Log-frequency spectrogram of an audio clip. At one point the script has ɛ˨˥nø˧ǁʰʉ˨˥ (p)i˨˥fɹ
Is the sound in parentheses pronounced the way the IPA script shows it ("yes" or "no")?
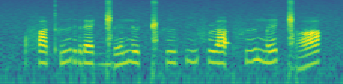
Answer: yes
